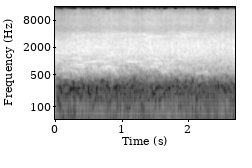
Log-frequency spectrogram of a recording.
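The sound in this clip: An audience claps during a church sermon, a continuous wash of many hands clapping that holds at an even, fairly loud level for the whole clip.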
